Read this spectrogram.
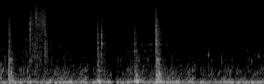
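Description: Soft menu clicks sound as a game menu opens.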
